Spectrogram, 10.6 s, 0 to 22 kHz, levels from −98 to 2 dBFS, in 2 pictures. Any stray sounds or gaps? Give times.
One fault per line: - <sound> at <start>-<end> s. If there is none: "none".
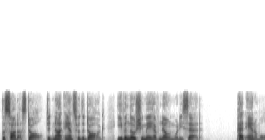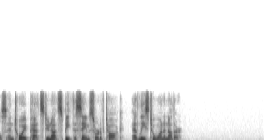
none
